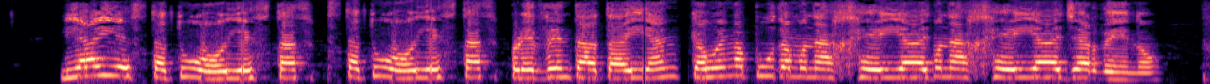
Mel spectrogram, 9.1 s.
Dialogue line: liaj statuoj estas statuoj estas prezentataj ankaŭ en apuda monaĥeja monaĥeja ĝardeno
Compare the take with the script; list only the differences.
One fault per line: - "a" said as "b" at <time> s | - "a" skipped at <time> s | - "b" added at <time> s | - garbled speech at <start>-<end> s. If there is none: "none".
none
